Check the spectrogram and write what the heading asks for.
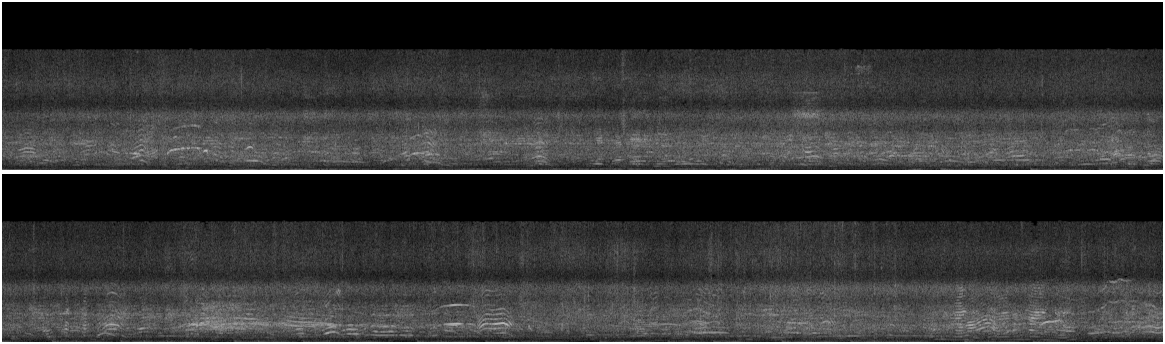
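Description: Many children shouting and calling out while splashing in a wave pool, over the wash of water sloshing. Music with a bass line runs underneath and turns into a pulsing beat about a third of the way in.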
